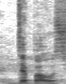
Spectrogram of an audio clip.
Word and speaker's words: DeBose: And then, as expected, Ariana DeBose, is that how you pronounce her last name? Yeah, DeBose, yeah.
